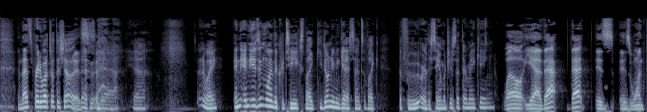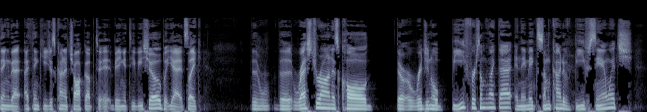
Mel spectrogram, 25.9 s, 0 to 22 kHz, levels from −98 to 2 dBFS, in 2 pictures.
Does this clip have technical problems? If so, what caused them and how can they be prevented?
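Yes. Throughout the speech there's plainly audible MP3 compression damage: the quieter detail has a watery, swirly quality as weak frequency components flicker in and out between frames. S sounds come out metallic and chirpy. The likely cause is an MP3 encode starved of bits, and the amount of damage fits something around 48 kbps. To prevent it, keep a lossless master and encode at a much higher bitrate.

At 23.97 s there's a pre-echo: a short smear of hiss, about 17 ms long and roughly 10 dB above the surrounding floor, just ahead of a sharp attack. The codec spread its quantisation noise across the whole transform block, so noise meant to be masked by the loud onset leaked into the quiet moment before it. The smear points to a long window of around 48 ms, with no switch to short blocks. An encoder that switches to short blocks on transients, or simply more bitrate, would keep that hiss from showing up.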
